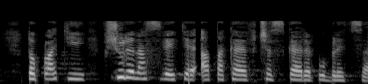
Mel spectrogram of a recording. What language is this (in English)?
Czech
